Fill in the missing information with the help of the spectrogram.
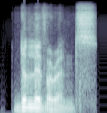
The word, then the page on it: deliverance: British English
